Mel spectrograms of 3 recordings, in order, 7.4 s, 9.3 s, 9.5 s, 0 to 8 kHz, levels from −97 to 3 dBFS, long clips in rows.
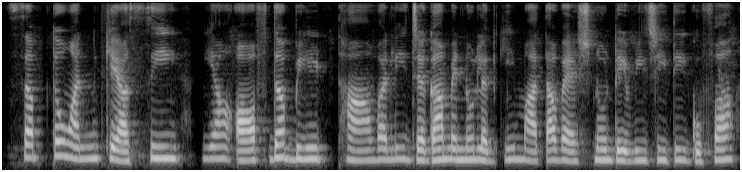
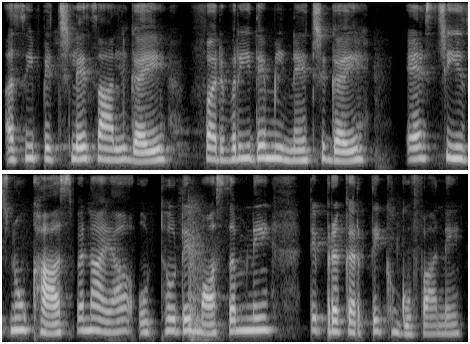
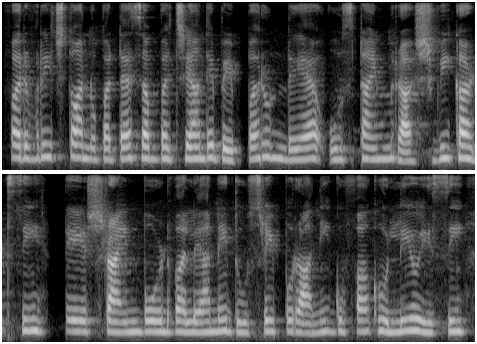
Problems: none marked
